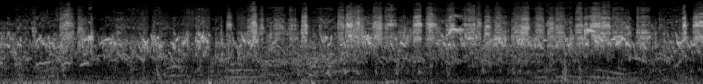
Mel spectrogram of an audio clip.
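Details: Budgerigar singing and chirping, offered as company for lonely budgies; dense, overlapping chatter of high, buzzy warbles and squeaky chirps, continuous and irregular throughout.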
